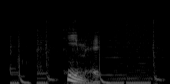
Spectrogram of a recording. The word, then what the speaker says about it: Hime: Hime. It's Captain... Okay, that's how I was told it's pronounced.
